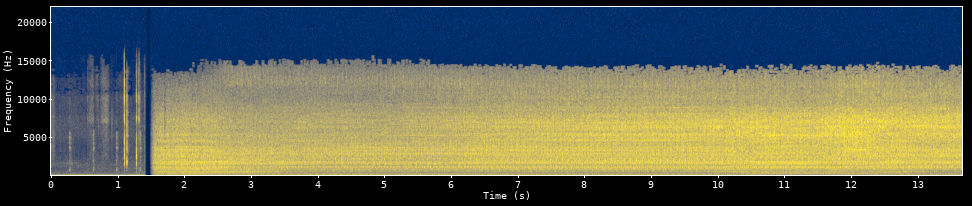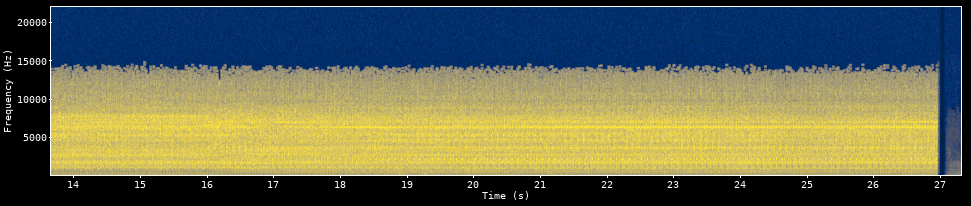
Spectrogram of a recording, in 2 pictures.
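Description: Lexus NX hybrid's 2.5-litre four-cylinder petrol engine idling steadily, heard from the open engine bay. A few clicks come before it, in the first second or so.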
